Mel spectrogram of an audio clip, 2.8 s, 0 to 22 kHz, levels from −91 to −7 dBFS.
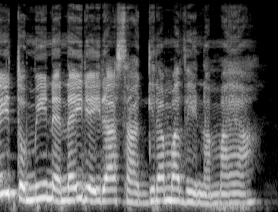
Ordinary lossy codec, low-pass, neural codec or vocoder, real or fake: none; none; vocoder, 44.1 kHz, 128 mel bands every 256 samples, BigVGAN v2; fake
